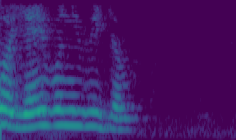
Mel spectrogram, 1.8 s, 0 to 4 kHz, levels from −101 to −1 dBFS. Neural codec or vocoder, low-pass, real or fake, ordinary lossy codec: vocoder, 44.1 kHz, 128 mel bands every 512 samples, BigVGAN v2; 3.6 kHz; fake; MP3, 32 kbps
